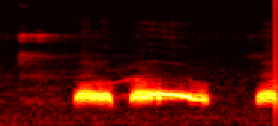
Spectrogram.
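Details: Spotted dove call used to lure and stimulate other doves into cooing: three low, smooth coo notes, a short one, a longer slightly falling one, then a third starting after a pause, in a quiet setting.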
